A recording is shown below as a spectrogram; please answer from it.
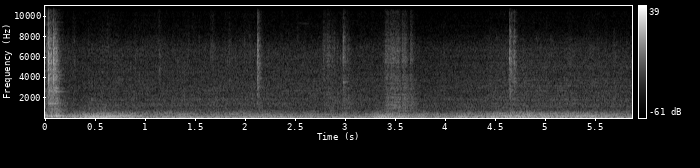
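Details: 2012 Ford F-150 with new shocks and new springs: a few sharp pops from the rear end as the truck pulls out of the driveway over low engine hum; source not found.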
